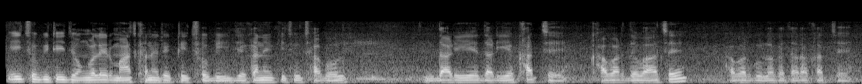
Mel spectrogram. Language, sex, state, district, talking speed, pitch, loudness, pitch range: Bengali, male, West Bengal, Cooch Behar, 125 wpm, 100 Hz, -14 LUFS, 95-105 Hz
